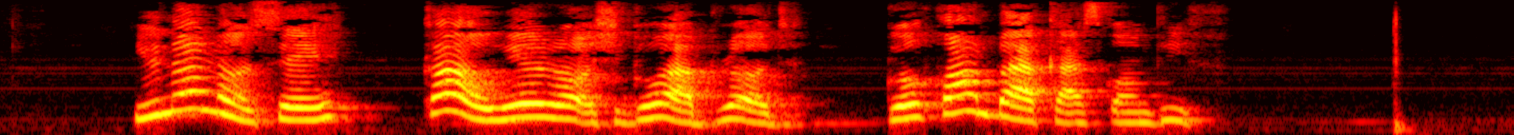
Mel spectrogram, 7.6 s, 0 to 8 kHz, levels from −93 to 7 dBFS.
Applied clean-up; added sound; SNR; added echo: none; none; none; none.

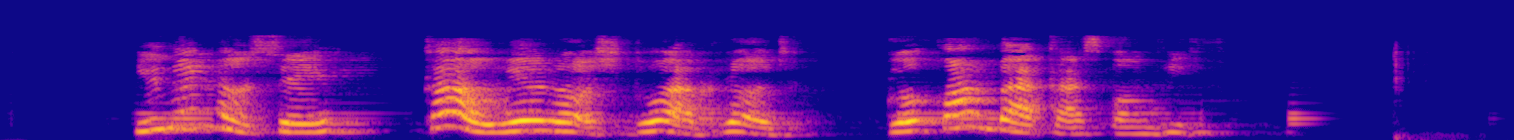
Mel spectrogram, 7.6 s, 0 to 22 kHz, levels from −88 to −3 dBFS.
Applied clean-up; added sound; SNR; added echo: neural mask model DeepFilterNet 3.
